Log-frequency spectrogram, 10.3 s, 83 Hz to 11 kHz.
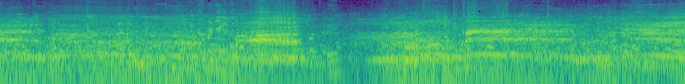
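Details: Sahiwal bull calves at the Ambari cattle market in Dinajpur district, Bangladesh, on Friday, 17 October 2025. Drawn-out harmonic lows swell and fade twice, a few seconds apart, over steady crowd chatter and bargaining voices.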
